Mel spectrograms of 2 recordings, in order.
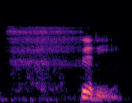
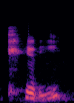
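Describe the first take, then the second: First: The word begins with a soft S sound. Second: The word begins with a hard K sound. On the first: The speaker calls it right. "I say city" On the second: The speaker calls it wrong. "I don't say kitty"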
